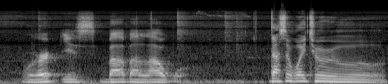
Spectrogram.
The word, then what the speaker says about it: babalawo: to say it all the right word is babalawo that's a way to pronounce it Well normally in Cuba when you call some bubble hour in the in the streets you can say babalao but that's the human way yeah okay so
